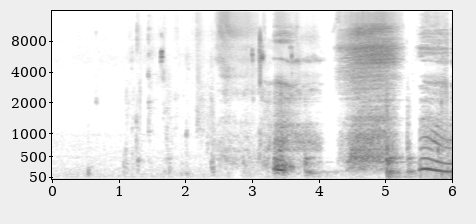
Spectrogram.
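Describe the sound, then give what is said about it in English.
Faint clicks and gulping swallows as a shot of Japanese whiskey is downed give way to a few loud, breathy gasps and a strained, throaty exhale, with no talking. “That's a warm feeling, that whiskey, let me tell you right now. Brutal.”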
